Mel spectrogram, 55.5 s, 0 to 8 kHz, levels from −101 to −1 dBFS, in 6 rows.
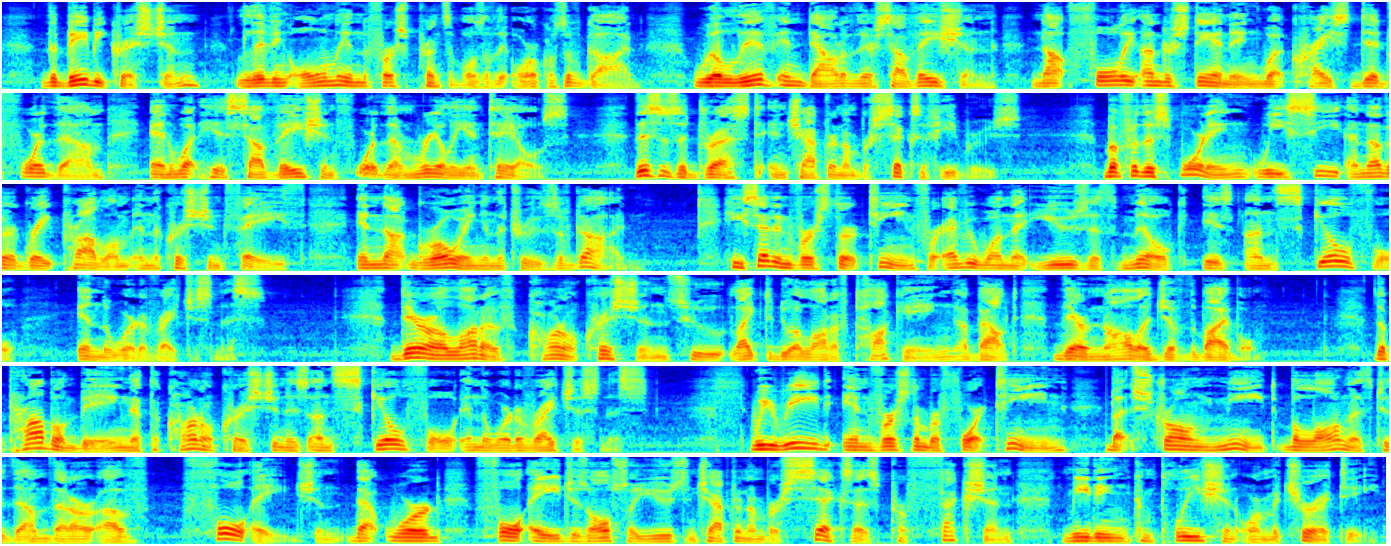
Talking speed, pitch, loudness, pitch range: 165 wpm, 110 Hz, -21 LUFS, 95-125 Hz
